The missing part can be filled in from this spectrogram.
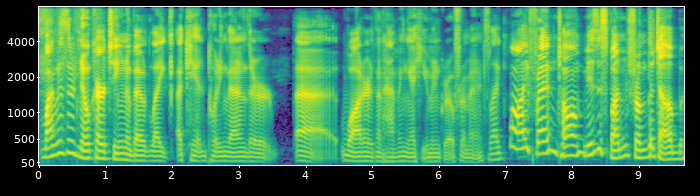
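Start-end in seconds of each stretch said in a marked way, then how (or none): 7.1-9.7 fake British accent, higher and quieter. Acting out a line from an imagined cartoon: put-on British accent. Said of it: "Why was it a British cartoon?".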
